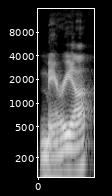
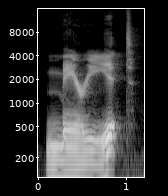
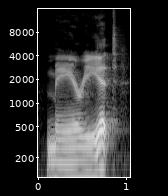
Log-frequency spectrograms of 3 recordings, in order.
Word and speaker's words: Marriott: It is pronounced Marriott. Marriott, not Marriott. Marriott, kind of like the word chariot.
